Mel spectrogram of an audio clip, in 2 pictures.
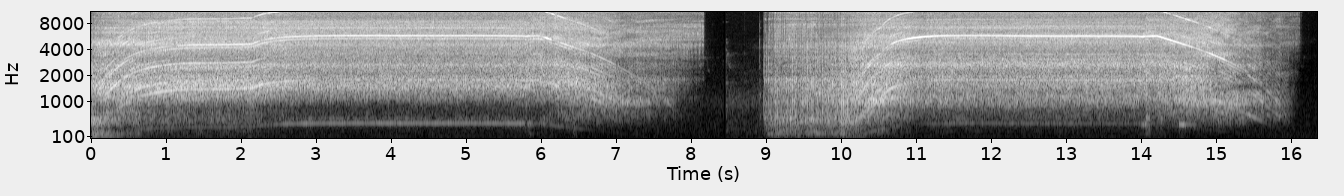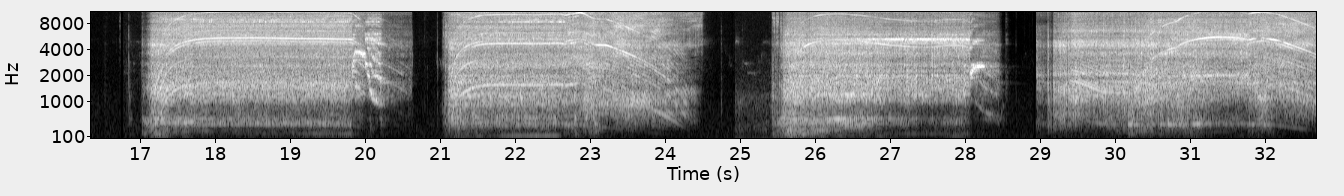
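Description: Corded electric drill boring holes into a steel trailer upright. The motor runs in six separate bursts with short pauses between. Each time it whines up to speed, holds a steady pitch, then falls in pitch as the trigger is let go.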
